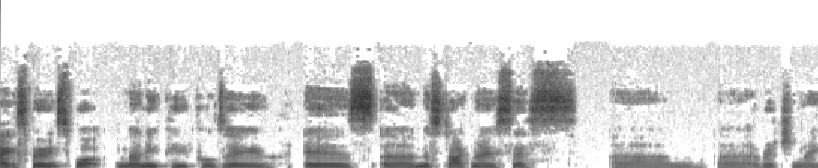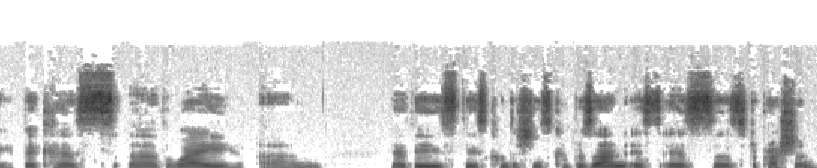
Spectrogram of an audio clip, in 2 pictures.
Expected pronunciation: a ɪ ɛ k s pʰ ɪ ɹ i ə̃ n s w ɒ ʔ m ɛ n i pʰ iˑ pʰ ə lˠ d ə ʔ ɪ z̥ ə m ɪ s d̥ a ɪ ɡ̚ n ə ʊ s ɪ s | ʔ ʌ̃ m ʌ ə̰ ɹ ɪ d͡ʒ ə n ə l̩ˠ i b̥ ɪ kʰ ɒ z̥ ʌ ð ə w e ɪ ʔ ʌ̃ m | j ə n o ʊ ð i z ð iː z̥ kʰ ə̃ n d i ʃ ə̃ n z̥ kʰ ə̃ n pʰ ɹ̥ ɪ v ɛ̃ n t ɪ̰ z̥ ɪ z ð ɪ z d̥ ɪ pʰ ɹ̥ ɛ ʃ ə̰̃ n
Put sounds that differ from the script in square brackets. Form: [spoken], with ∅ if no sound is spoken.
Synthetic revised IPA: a ɪ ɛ k s [p] ɪ ɹ i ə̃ n s w ɒ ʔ m ɛ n i pʰ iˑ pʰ ə lˠ d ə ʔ ɪ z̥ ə m ɪ s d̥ a ɪ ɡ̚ n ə ʊ s ɪ s | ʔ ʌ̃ m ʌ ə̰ ɹ ɪ d͡ʒ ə n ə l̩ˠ i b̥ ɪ kʰ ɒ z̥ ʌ ð ə w e ɪ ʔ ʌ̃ m | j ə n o ʊ ð i z ð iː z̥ kʰ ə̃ n d [ɪ] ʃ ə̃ n z̥ kʰ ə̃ n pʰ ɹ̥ ɪ [z] ɛ̃ n t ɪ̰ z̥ ɪ z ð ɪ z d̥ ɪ pʰ ɹ̥ ɛ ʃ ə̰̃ n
